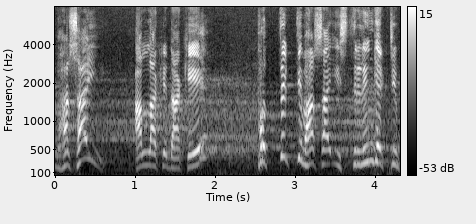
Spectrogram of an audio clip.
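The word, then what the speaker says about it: الله: আল্লাহ পাকের উচ্চারণটা হচ্ছে, আল্লাহ পাকের নামের উচ্চারণ হচ্ছে আল্লাহ। মুখটা একটু গোল হয়ে যাবে, বলেন আল্লাহ আল্লাহ সুবহানাল্লাহ।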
